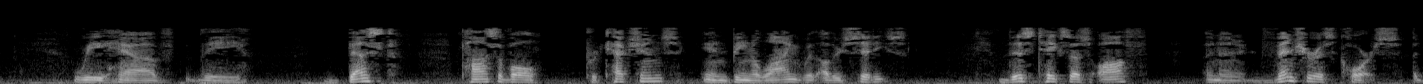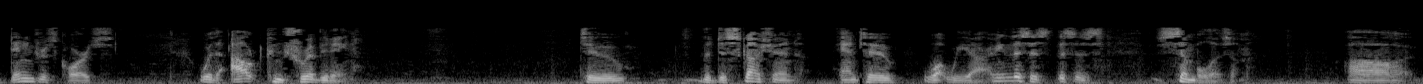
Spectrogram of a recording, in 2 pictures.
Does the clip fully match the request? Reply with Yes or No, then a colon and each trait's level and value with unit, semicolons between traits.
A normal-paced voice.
No: slow, 85 wpm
